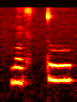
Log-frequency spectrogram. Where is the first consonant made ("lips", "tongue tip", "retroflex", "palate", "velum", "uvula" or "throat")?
retroflex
